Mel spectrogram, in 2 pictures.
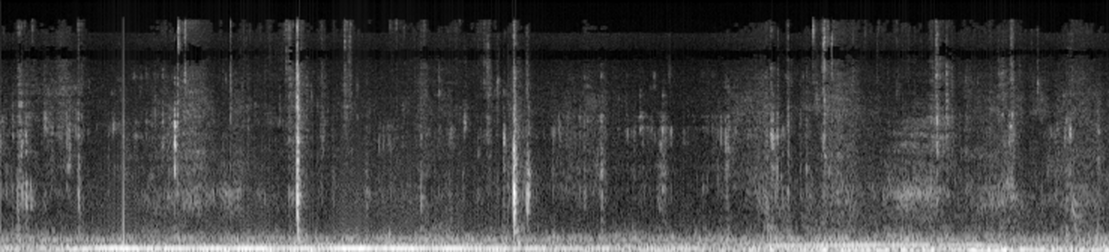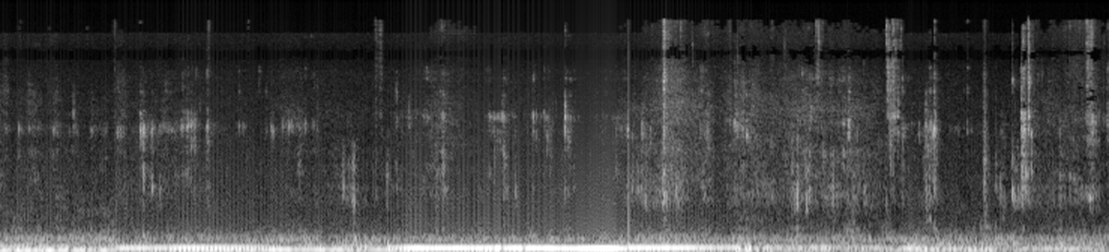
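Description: A person chewing mouthfuls of a soft sandwich, with wet mouth clicks scattered throughout, over a low hum that swells and fades.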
